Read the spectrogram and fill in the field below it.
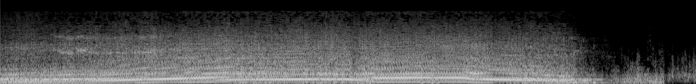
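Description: A truck engine revs loudly.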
